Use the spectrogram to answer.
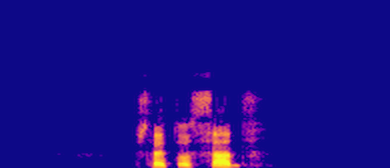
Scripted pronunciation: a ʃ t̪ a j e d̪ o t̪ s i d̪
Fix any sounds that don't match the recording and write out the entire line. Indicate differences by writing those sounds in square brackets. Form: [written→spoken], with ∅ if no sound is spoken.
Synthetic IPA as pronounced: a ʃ t̪ a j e [d̪→t̪] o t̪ s [i→a] d̪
